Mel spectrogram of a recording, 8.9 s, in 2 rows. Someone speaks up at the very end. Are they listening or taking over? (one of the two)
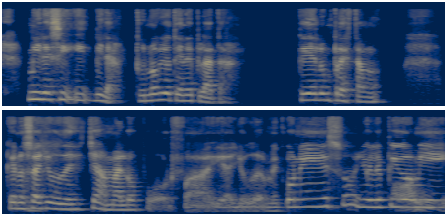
listening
